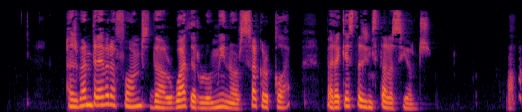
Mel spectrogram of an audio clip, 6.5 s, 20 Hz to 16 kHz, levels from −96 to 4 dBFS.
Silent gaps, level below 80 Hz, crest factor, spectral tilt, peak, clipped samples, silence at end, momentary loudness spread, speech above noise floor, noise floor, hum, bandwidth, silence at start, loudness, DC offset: none; -76 dBFS; 18 dB; -4.5 dB/octave; -8 dBFS; under 0.1%; 0 s; 14 LU; 51 dB; -77 dBFS; none; 11.5 kHz; 0.85 s; -26 LUFS; under 0.1%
